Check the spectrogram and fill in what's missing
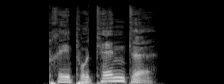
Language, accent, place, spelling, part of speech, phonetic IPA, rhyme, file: German, Germany, Berlin, präpotente, adjective, [pʁɛpoˈtɛntə], -ɛntə, De-präpotente.ogg
- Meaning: inflection of präpotent: 1. strong/mixed nominative/accusative feminine singular 2. strong nominative/accusative plural 3. weak nominative all-gender singular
